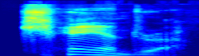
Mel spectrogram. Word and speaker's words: Chandra: want to text Chandra, I have to say Chandra with a hard CH, or my phone thinks I'm saying shh with an SH.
